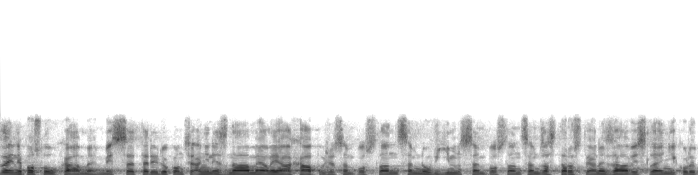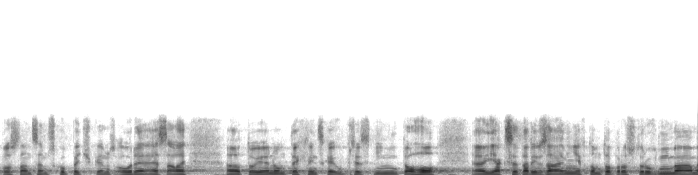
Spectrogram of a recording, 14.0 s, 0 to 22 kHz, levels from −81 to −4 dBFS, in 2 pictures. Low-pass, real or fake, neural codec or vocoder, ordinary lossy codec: 7.2 kHz; real; none; Opus, 24 kbps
